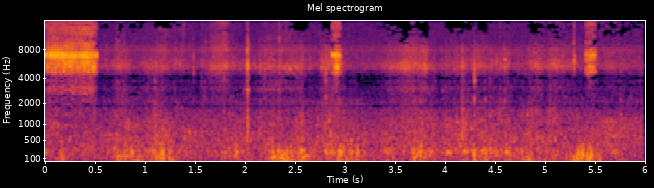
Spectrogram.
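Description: Wind buffeting the microphone and water slapping against a kayak's hull on the open ocean, with a loud rushing burst in the first half-second.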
